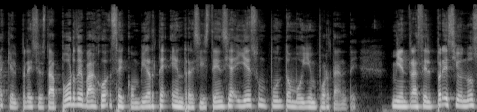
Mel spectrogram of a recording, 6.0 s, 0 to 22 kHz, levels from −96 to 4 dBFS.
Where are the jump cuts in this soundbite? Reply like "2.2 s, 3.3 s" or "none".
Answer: none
